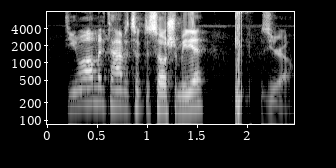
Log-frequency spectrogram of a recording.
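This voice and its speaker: A man talks in an animated tone. Vocal fry runs through his voice. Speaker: podcast co-host. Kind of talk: casual chat. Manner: loud, ranting.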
